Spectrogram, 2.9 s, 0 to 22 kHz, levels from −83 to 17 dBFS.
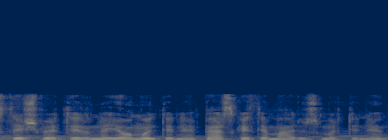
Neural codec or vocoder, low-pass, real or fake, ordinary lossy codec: none; 7.2 kHz; real; AAC, 32 kbps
